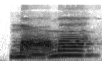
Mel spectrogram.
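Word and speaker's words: 妈妈: কোন টোন নাই তো এটা হচ্ছে নিউট্রাল ফর্ম এটা উচ্চারণ হবে কেমন একেবারে নরমাল মা প্রথমে হবে মা তারপর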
